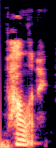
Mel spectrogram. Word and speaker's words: Palahniuk: Palahniuk. Yeah, Chuck Palahniuk. – What do you do with the U? There's a U in there. – You just pretend it's not there. – Palahniuk.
